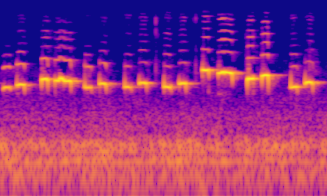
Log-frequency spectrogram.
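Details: Learned Pythagora Switch theme whistled by a cockatiel: a brisk, evenly paced string of paired whistled notes with a higher stretch midway, over constant low-pitched background noise.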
